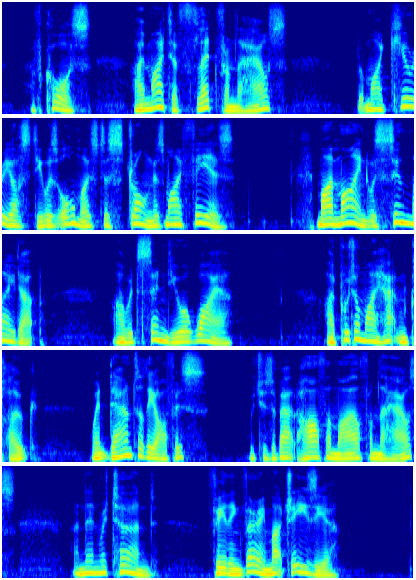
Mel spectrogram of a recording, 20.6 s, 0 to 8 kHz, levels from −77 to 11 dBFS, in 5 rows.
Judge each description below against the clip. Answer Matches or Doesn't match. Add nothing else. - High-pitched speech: Doesn't match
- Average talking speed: Matches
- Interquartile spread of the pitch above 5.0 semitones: Matches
